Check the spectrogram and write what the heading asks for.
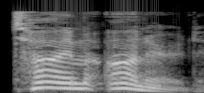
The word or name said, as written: time-honored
